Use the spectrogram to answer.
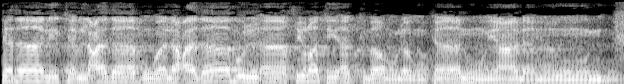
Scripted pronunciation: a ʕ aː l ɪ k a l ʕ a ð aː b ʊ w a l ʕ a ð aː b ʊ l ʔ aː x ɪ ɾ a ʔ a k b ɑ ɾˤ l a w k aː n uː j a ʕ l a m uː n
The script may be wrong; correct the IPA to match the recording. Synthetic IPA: a ð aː l ɪ k a l ʕ a ð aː b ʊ w a l ʕ a ð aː b ʊ l ʔ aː x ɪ ɾ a ʔ a k b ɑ ɾˤ l a w k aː n uː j a ʕ l a m uː n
